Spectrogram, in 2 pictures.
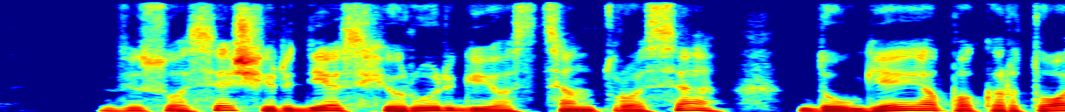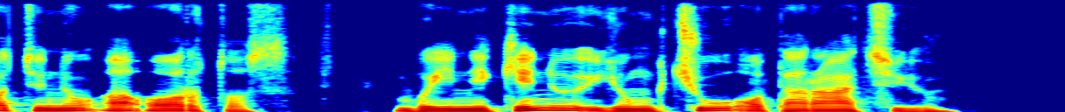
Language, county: Lithuanian, Šiauliai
